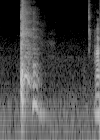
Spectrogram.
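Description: A woman's single short cough about half a second in.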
